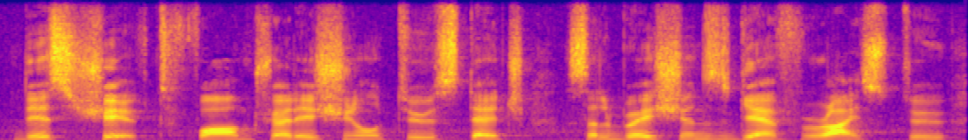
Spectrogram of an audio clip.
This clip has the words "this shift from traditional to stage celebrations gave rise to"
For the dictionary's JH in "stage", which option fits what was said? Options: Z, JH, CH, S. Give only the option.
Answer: CH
